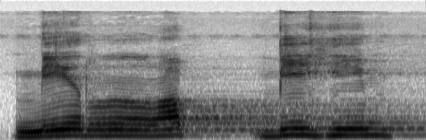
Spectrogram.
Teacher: Mir rabbihim, tidak didengungkan, langsung dimasukkan. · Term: idgham bilagunnah, idgham bila gunnah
